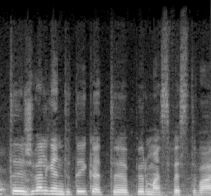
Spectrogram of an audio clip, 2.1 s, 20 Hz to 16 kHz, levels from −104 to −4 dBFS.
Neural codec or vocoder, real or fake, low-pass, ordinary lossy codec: none; real; 14.4 kHz; Opus, 64 kbps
